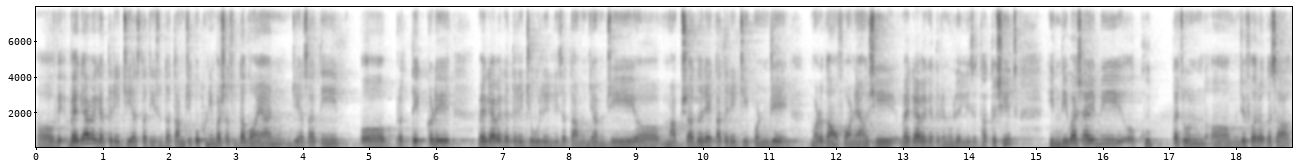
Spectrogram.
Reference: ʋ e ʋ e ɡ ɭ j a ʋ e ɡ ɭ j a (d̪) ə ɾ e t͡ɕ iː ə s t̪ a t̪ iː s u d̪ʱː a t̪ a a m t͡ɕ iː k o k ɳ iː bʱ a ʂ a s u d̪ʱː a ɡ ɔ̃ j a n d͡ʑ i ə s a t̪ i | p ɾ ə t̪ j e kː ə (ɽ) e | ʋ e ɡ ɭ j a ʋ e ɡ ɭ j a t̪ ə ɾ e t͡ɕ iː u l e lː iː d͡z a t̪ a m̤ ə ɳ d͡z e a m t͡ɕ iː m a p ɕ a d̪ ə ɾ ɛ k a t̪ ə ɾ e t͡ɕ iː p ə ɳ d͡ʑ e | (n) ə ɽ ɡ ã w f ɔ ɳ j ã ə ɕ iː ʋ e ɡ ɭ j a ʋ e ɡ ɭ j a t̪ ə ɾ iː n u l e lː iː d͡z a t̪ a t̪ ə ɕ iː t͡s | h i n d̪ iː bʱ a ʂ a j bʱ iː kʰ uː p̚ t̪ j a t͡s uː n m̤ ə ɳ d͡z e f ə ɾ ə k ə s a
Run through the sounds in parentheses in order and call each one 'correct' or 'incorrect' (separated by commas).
incorrect, correct, incorrect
